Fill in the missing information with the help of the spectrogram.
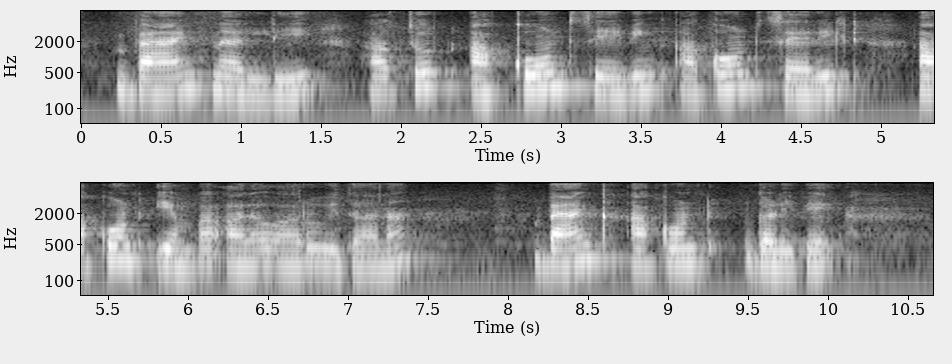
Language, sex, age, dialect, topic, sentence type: Kannada, female, 18-24, Mysore Kannada, banking, statement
